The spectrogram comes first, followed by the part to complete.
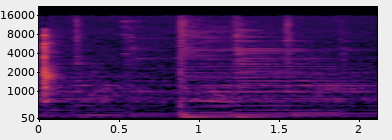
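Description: Quiet background music with plucked notes, a new note sounding about a second in.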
